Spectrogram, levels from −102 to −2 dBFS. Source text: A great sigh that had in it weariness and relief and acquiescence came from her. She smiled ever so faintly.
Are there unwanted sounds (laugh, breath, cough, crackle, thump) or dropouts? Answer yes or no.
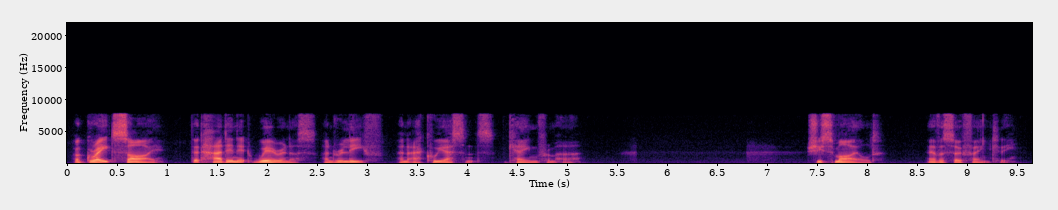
no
